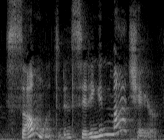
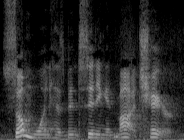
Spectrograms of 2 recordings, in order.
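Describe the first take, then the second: First: It is said in a middle-sized voice. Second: It is said in a great big voice.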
